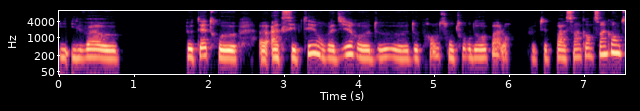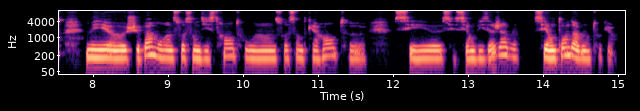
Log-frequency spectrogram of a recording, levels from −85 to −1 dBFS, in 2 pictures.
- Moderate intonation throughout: No, narrow, 2.3 semitones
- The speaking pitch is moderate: Yes, medium, 170 Hz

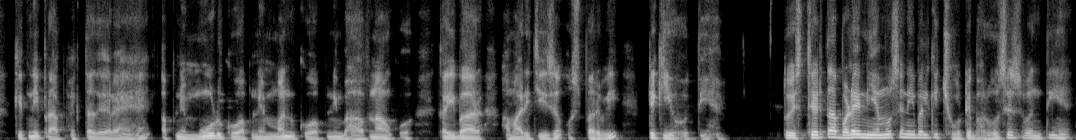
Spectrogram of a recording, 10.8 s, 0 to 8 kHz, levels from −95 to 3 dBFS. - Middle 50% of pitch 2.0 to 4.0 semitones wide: No, average, 5.3 semitones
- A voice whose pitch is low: Yes, low, 110 Hz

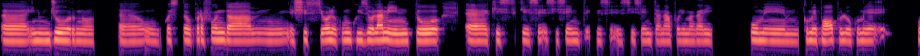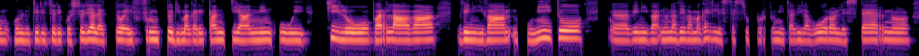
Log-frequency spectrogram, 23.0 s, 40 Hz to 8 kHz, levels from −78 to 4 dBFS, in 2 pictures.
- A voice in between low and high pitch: Yes, medium, 180 Hz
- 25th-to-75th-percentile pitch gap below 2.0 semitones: Yes, narrow, 1.5 semitones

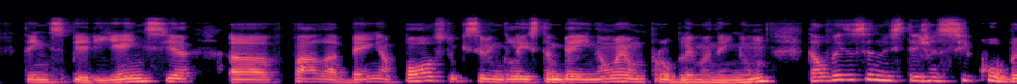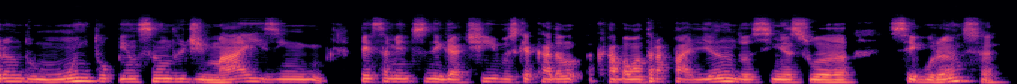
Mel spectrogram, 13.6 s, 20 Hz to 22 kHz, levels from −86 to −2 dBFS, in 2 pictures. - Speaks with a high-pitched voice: No, low, 130 Hz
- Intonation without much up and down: No, average, 3.6 semitones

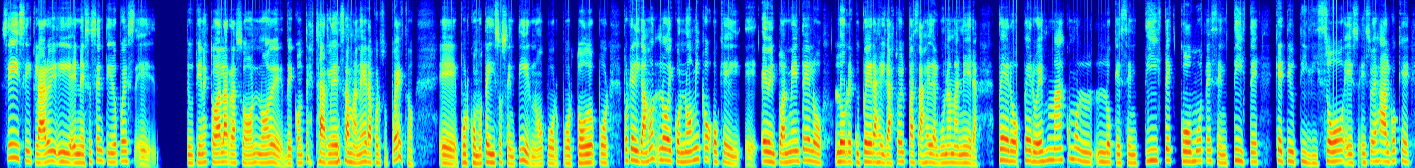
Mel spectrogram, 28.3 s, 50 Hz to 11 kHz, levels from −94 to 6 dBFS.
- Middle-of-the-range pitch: Yes, medium, 175 Hz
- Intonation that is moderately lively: Yes, average, 3.1 semitones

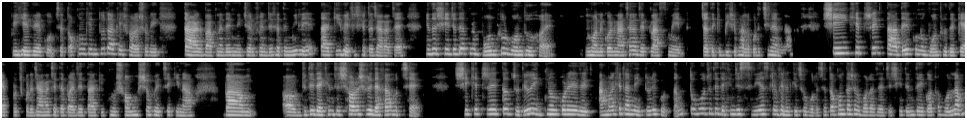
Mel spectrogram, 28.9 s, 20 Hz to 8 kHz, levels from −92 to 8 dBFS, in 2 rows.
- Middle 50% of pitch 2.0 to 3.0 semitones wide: No, average, 3.9 semitones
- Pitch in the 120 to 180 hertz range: No, high, 195 Hz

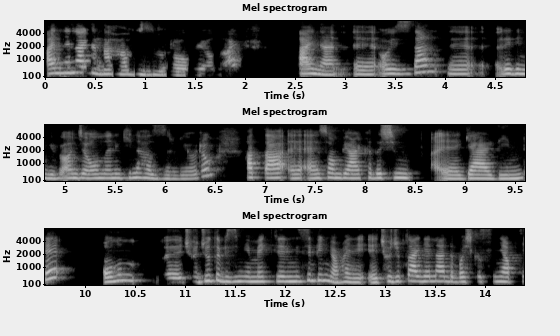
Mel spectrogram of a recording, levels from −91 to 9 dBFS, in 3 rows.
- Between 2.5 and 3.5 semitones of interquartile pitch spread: Yes, average, 3.0 semitones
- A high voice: Yes, high, 230 Hz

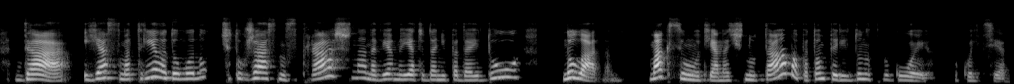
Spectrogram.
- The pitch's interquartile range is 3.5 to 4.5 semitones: No, average, 5.3 semitones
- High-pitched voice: Yes, high, 235 Hz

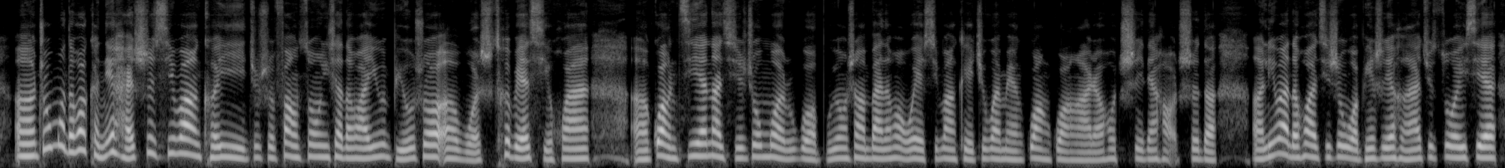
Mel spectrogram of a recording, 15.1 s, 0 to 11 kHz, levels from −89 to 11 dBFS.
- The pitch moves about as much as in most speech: Yes, average, 3.5 semitones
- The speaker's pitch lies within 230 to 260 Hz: No, high, 200 Hz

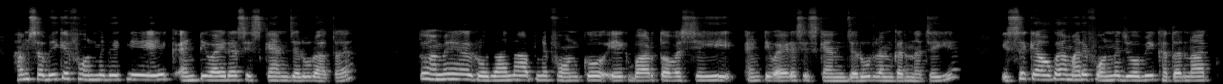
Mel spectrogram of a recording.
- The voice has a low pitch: No, high, 195 Hz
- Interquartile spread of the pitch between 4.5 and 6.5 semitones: No, average, 3.1 semitones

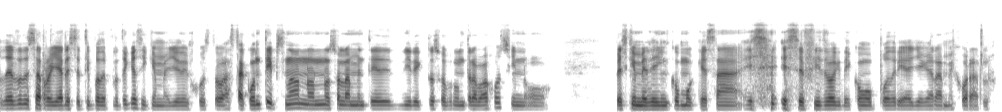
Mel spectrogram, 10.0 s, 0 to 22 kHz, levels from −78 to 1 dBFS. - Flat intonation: Yes, narrow, 1.3 semitones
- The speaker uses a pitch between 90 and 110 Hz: No, low, 125 Hz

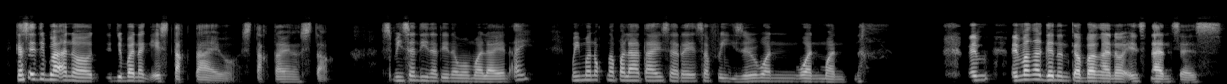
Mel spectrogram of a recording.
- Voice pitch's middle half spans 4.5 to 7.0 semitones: Yes, average, 5.2 semitones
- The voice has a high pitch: No, medium, 155 Hz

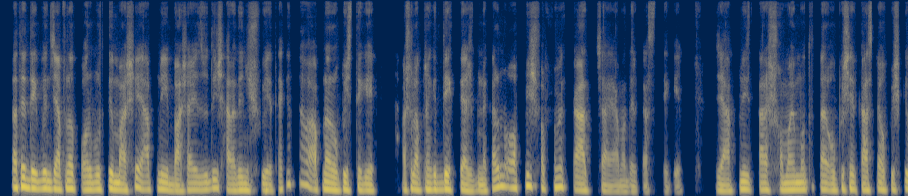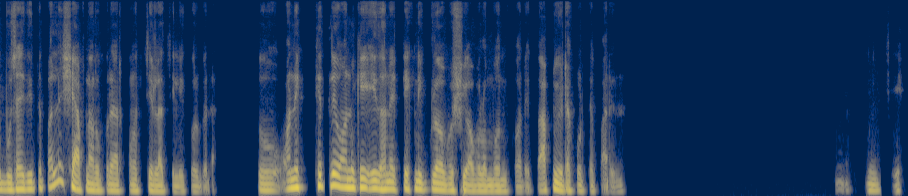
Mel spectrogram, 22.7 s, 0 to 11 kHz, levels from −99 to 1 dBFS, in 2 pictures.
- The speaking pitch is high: No, low, 115 Hz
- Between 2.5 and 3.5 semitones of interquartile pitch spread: No, average, 4.2 semitones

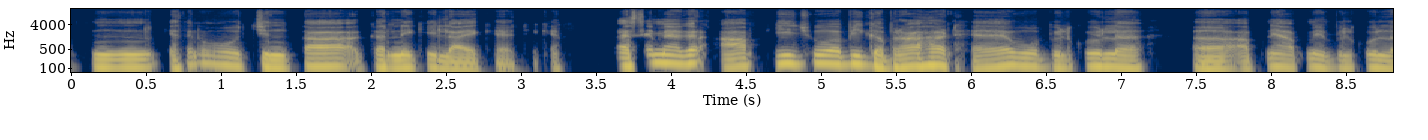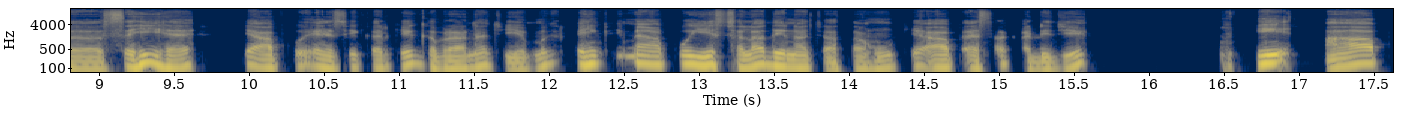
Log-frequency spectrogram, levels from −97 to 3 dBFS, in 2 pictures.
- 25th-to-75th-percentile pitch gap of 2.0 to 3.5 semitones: No, average, 5.1 semitones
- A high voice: No, low, 110 Hz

